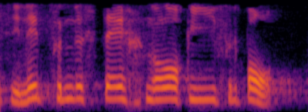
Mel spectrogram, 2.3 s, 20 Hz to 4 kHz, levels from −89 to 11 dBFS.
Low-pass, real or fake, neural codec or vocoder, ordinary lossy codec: 3.6 kHz; fake; vocoder, 22.05 kHz, 80 mel bands, HiFi-GAN; MP3, 24 kbps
